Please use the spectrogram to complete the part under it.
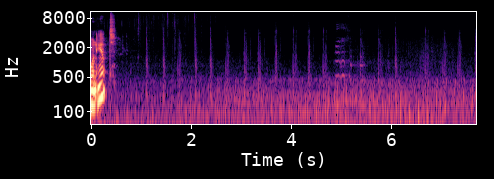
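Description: Footsteps tap steadily on hard stone.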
